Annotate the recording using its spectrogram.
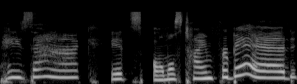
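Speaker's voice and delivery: put-on very high, slow, sugary-sweet voice. Retelling telling a child it's almost bedtime: imitating own sweet tone. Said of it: "as nice as I could possibly be".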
